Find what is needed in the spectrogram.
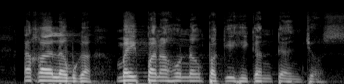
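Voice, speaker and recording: At a moderate pace, a man talks in a high voice with fairly even intonation over a quiet background. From Batangas, Philippines. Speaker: pastor. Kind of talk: sermon. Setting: church. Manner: fervent, urgent preaching with rhetorical questions. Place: church. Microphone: handheld.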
